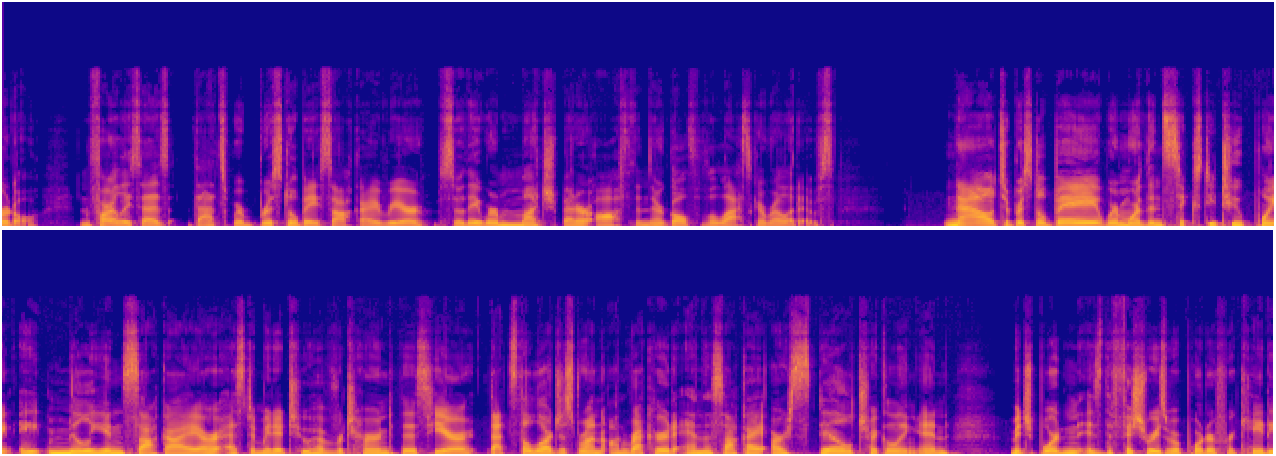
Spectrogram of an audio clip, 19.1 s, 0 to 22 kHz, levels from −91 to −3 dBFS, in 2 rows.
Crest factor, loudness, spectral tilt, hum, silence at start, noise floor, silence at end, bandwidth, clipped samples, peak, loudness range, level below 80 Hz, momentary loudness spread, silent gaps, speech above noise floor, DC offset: 18 dB; -22 LUFS; -4.5 dB/octave; none; 0 s; -71 dBFS; 0 s; 15.5 kHz; under 0.1%; -4 dBFS; 5 LU; -52 dBFS; 9 LU; none; 49 dB; under 0.1%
